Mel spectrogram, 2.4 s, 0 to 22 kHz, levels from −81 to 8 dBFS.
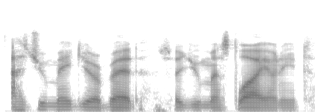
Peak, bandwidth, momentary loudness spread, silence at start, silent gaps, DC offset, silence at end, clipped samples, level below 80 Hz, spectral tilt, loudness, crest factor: -12 dBFS; 7.6 kHz; 9 LU; 0.1 s; none; under 0.1%; 0 s; under 0.1%; -66 dBFS; -5 dB/octave; -36 LUFS; 24 dB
